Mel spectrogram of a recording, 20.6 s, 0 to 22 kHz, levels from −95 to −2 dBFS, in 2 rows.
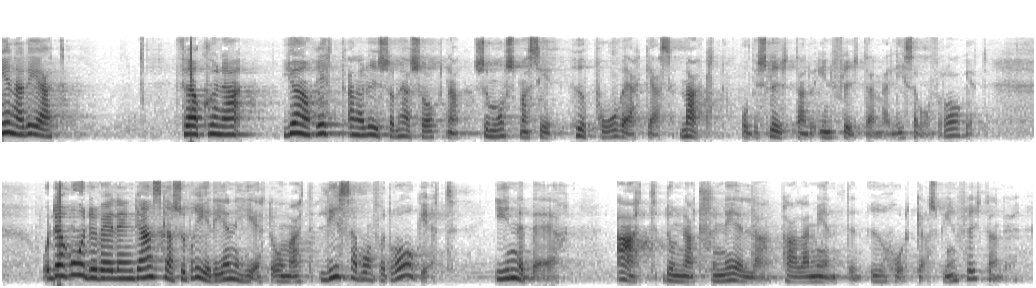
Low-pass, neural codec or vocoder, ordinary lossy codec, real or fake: none; none; none; real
